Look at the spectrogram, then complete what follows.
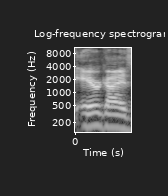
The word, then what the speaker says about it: Ehrgeiz: it's Ehrgeiz. I I Ehrgeiz. I think it's Ehrgeiz. Ehrgeiz. I think Ehrgeiz is the correct the correct pronunciation.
